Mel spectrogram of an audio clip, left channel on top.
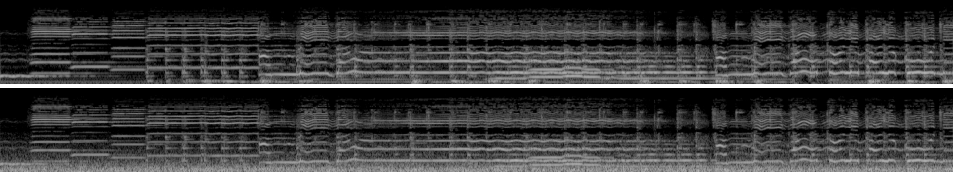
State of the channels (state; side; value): noise; right; rumble, 2 dB below the sound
